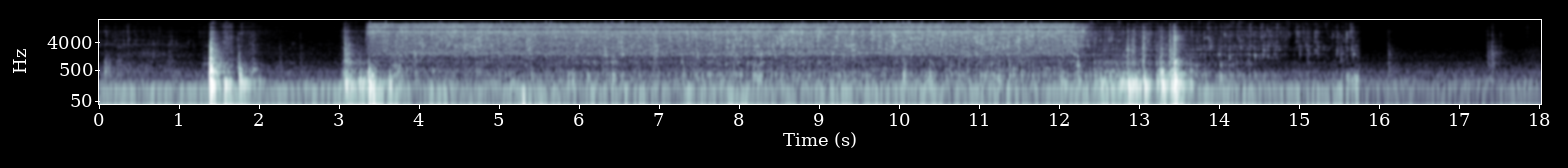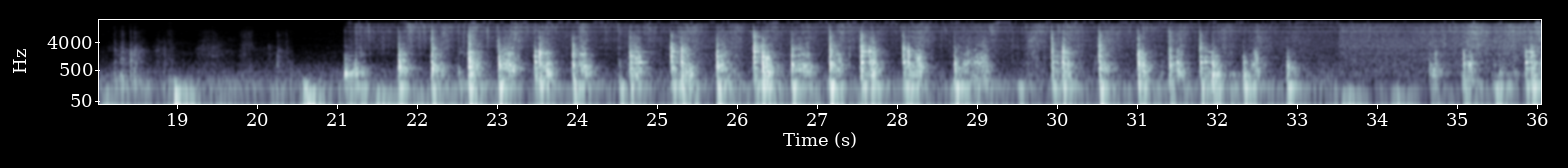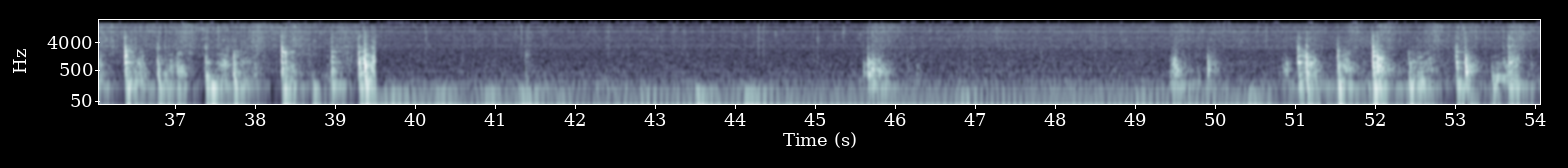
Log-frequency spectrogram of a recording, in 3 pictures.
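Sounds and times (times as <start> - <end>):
food sizzling in a pan: 3.4 - 12.8, 21.1 - 54.0.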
